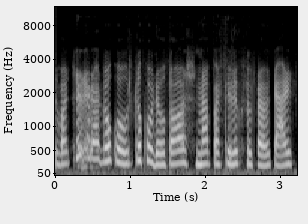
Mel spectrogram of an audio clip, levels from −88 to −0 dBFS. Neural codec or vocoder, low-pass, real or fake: autoencoder, 22.05 kHz, a latent of 192 numbers a frame, VITS, trained on many speakers; 9.9 kHz; fake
